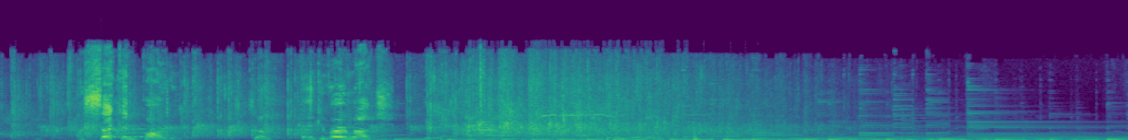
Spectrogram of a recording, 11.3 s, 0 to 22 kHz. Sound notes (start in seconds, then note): 0.0 audience laughing, clapping; 4.5 audience clapping; 8.1 mellow guitar music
